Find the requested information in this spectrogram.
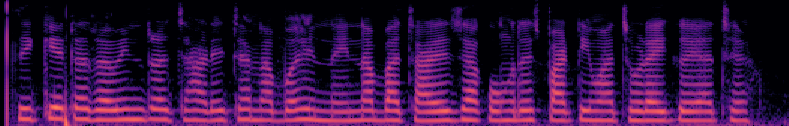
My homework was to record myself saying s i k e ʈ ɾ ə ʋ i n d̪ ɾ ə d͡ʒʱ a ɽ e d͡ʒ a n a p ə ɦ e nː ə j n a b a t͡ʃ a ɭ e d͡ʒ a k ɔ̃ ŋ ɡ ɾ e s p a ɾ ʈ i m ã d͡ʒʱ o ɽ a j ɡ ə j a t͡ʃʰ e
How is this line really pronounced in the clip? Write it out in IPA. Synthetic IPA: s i k e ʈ ɾ ə ʋ i n d̪ ɾ ə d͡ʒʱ a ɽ e d͡ʒ a n a b ə ɦ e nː ə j n a b a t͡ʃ a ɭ e d͡ʒ a k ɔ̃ ŋ ɡ ɾ e s p a ɾ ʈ i m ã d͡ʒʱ o ɽ a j ɡ ə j a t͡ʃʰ e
